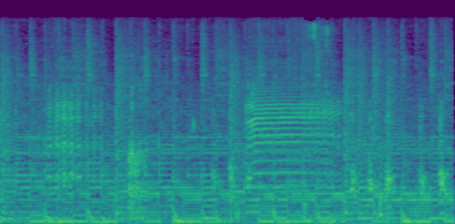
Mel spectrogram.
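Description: Sheep bleat several times in the block-building game Minecraft, the wavering baa calls standing out over dense background music. A longer, prominent bleat comes midway.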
